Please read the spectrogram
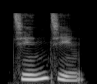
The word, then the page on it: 紧紧: jǐn jǐn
